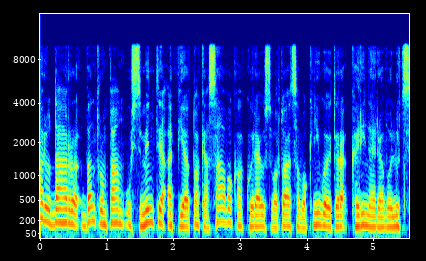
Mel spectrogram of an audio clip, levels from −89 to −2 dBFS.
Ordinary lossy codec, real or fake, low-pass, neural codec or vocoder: Opus, 64 kbps; fake; 9.9 kHz; vocoder, 22.05 kHz, 80 mel bands, Vocos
